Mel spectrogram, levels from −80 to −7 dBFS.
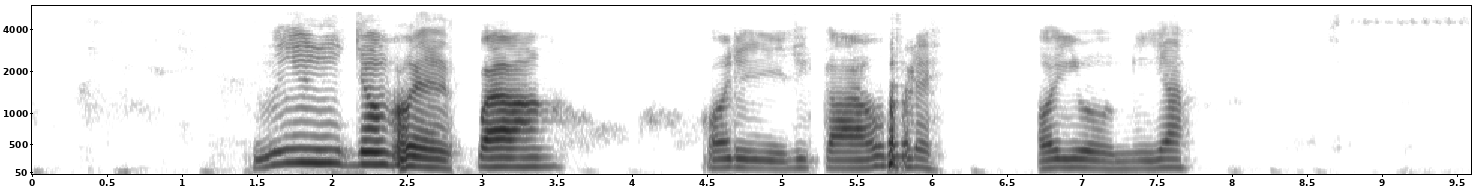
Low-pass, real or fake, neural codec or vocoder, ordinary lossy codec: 5.4 kHz; fake; codec, 24 kHz, 1 kbps, SNAC; AAC, 48 kbps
